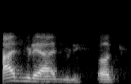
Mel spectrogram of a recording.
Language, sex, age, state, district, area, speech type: Kannada, male, 60+, Karnataka, Bellary, rural, conversation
